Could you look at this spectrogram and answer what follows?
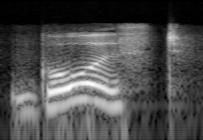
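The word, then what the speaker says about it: ghost: Next word is गोस्ट, जिसमें H silent है.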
